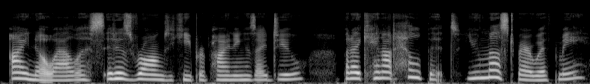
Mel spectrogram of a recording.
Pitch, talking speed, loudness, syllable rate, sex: 235 Hz, 225 wpm, -19 LUFS, 5.1 syllables/s, female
